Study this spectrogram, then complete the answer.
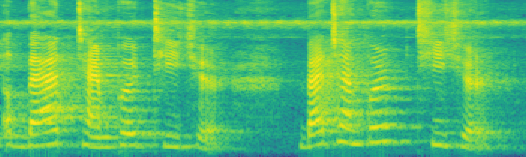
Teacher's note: the stress will move toward the teacher, will not remain on the tempered. So we are saying that when it is used as a noun phrase, then the stress position will change. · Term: shift of stress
